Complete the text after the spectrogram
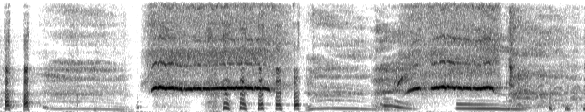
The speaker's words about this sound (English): I'm whistling because I've been taking silent deep breaths to compose myself, and you told me you needed audio. So instead, I'm just taking my deep breaths directly into the whistle.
